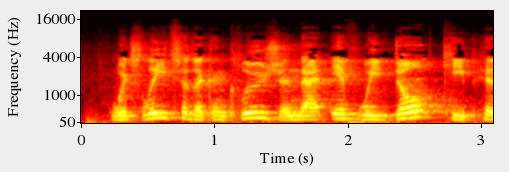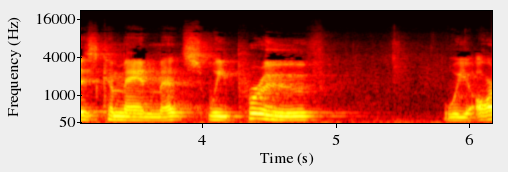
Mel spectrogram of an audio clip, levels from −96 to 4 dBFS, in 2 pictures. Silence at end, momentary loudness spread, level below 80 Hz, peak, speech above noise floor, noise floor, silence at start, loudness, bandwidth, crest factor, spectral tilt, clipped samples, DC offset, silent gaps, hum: 0 s; 8 LU; -50 dBFS; 0 dBFS; 35 dB; -52 dBFS; 0.05 s; -17 LUFS; 9.6 kHz; 18 dB; -5.5 dB/octave; under 0.1%; under 0.1%; none; none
